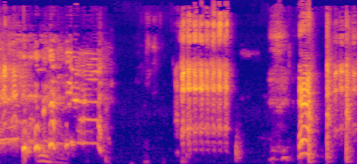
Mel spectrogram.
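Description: Several goats bleat in overlapping, wavering cries, a loud drawn-out call followed by shorter bursts and a few quick bleats.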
